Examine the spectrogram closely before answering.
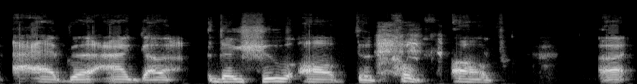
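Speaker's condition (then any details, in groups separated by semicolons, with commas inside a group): Cerebral palsy with speech impediment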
